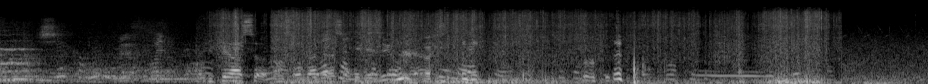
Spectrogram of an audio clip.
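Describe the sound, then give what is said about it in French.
A bunch of radishes is pulled out of a plastic bag, with crinkly rustling and crackling bursts over about nine seconds, while voices murmur underneath. “Ça, c'est le bruit de la botte de radis qui sort du sac plastique.”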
